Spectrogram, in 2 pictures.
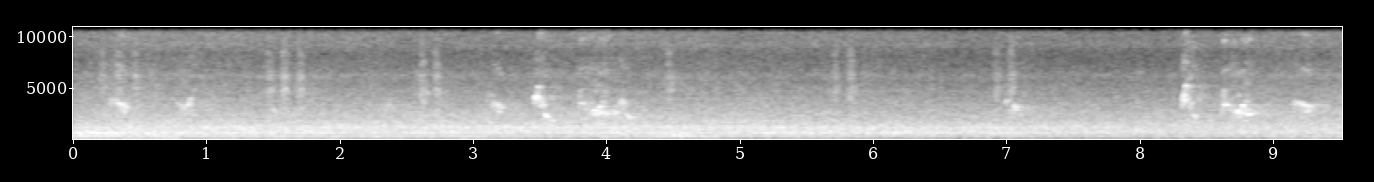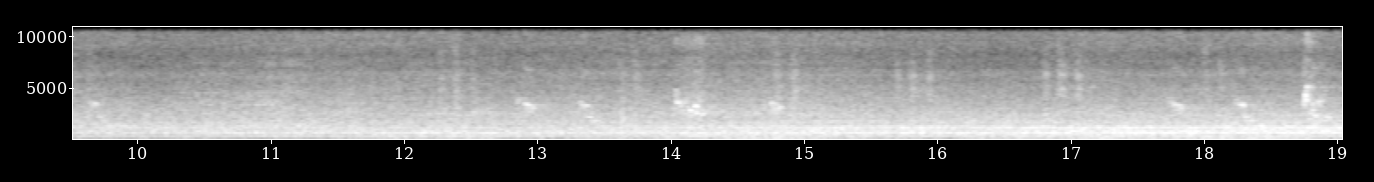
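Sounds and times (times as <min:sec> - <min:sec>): outdoor background hiss: 0:00.0 - 0:19.0.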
